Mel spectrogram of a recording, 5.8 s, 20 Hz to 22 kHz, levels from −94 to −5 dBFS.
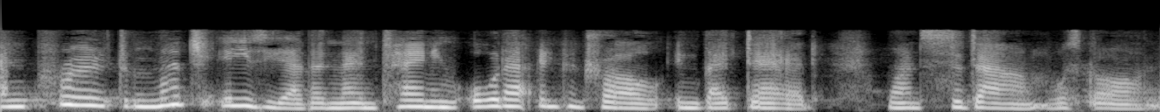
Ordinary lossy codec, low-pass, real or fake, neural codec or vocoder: MP3, 48 kbps; 7.2 kHz; fake; codec, 16 kHz in and 24 kHz out, 0.6 kbps, FireRedTTS-2 codec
